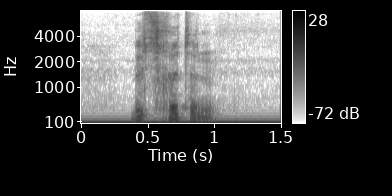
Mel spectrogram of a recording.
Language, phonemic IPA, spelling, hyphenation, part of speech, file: Dutch, /bəˈsxʏtə(n)/, beschutten, be‧schut‧ten, verb, Nl-beschutten.ogg
- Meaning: to protect, to provide cover, to shield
